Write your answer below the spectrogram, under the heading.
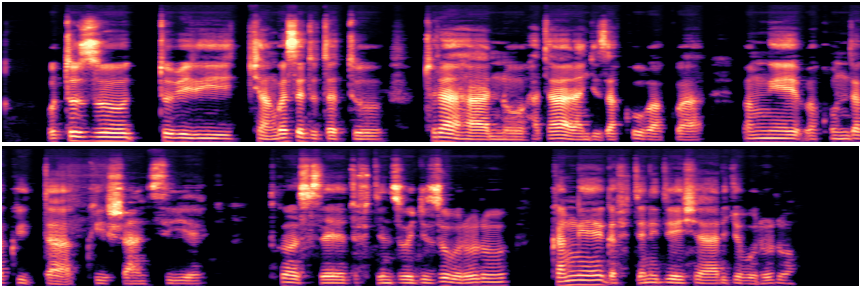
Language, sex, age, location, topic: Kinyarwanda, male, 18-24, Kigali, health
